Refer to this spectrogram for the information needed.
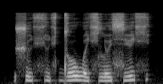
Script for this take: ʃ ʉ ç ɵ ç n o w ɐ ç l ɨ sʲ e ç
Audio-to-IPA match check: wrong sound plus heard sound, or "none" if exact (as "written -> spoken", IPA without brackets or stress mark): n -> d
